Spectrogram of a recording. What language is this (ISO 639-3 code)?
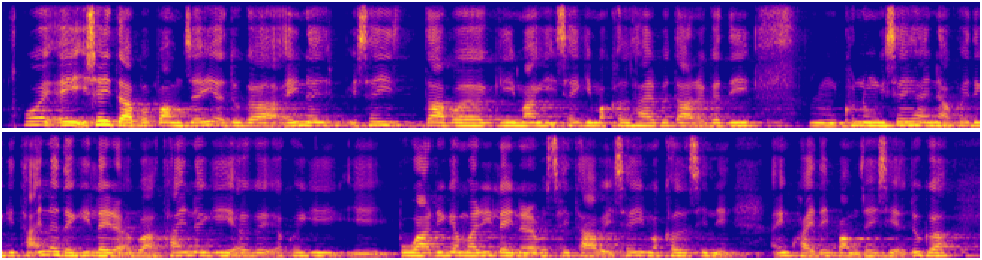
mni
